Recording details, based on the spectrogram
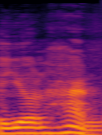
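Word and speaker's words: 열하나: Jadi untuk 11 kita membacanya adalah yol han.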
